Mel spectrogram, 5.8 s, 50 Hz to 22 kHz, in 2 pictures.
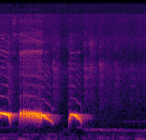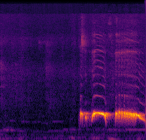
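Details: Challenging call of a spotted dove, 'kuk 1' type, played to draw other doves into calling. Soft hollow coos: a long throaty note and a short falling one, then quiet, then a fresh phrase of double, long and short coos.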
